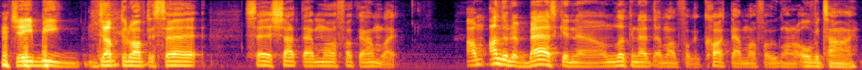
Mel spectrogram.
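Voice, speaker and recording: A young man from Connecticut hosting a casual podcast, telling animated stories with heavy slang and frequent laughter. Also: medium pitch, normal speed, no echo. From Bridgeport, Connecticut, USA. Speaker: podcast host. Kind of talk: casual conversational interview.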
